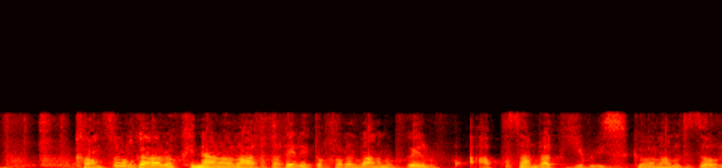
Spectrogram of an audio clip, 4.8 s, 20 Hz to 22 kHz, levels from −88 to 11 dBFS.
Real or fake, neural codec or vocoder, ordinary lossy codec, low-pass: fake; codec, 16 kHz in and 24 kHz out, 0.4 kbps, LongCat-Audio-Codec, fine tuned four codebook decoder; none; 7.2 kHz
